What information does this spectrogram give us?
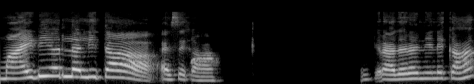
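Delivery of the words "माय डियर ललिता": acted-out loud calling out. Telling a story where a character calls loudly to all her companions, retelling a loud call. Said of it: "सारी सखियों से जोर से बोला".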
